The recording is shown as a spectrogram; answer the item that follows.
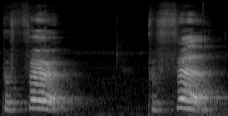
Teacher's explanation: actually in this word the stress is on the last syllable on the second syllable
